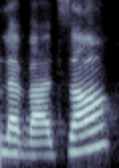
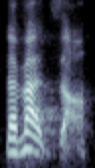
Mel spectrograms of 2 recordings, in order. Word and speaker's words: Lavazza: People were not able to say Lavazza in the Italian way.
